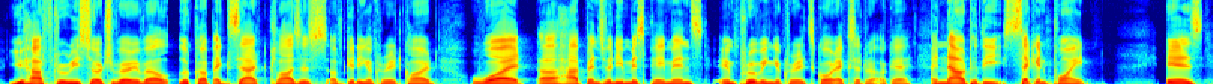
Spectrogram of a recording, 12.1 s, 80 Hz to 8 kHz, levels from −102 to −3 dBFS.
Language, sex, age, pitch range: English, male, 20-39, 110-130 Hz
